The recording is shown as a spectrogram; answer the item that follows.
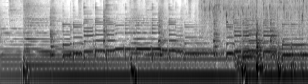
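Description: Breaded razor clams sizzling in hot oil in an electric skillet. The hiss of frying swells up about four seconds in, over steady background music.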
